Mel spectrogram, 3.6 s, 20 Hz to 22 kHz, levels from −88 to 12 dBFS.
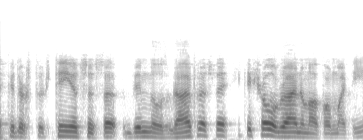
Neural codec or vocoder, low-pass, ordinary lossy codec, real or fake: codec, 16 kHz, 0.5 kbps, X-Codec, HuBERT features, trained on balanced general audio; 7.2 kHz; MP3, 96 kbps; fake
